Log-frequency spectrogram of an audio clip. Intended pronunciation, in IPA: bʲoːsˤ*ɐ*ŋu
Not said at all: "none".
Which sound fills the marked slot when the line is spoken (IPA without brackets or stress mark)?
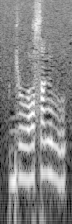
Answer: ɐ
